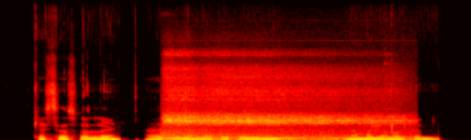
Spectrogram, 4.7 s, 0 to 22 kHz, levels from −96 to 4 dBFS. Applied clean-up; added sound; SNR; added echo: none; Vehicle horn, car horn, honking; 1 dB; none.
